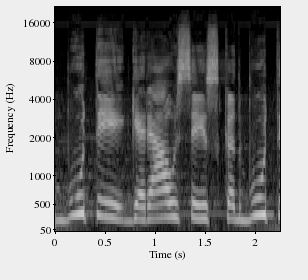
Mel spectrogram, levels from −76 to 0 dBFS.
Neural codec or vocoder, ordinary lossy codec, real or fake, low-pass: none; Opus, 64 kbps; real; 19.8 kHz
